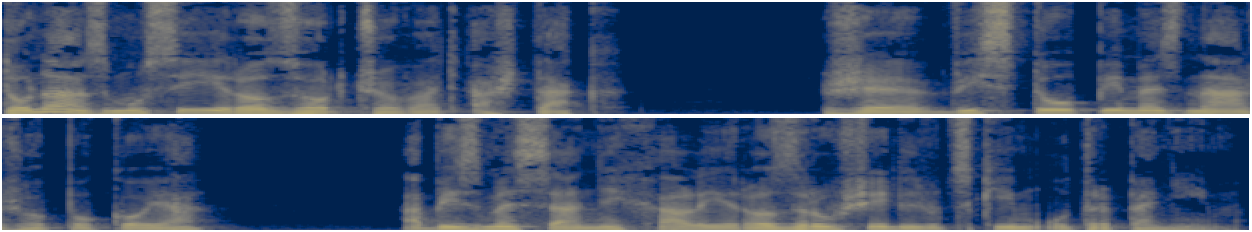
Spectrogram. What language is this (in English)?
Slovak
